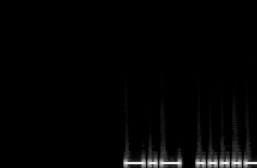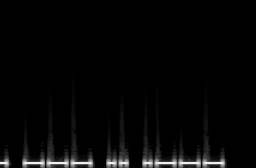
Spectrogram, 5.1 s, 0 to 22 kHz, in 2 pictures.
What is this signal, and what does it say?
Morse code, heard as a keyed tone, about 20 wpm, 700 Hz. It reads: K4OIJ
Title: Speed Racing - USA Call Signs 17wpm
